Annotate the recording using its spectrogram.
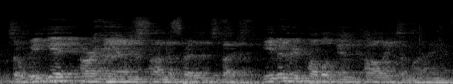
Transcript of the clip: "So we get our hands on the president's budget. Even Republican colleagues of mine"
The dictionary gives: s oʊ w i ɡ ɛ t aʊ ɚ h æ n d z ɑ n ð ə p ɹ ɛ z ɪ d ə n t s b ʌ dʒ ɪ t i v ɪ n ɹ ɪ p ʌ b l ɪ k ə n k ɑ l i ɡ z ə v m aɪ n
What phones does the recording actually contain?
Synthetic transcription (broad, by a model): s oʊ w i ɡ ɛ t aʊ ɚ h æ n d z n ð ə p ɹ ɛ z ɪ d ə n t s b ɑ ɪ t i v ɪ n ɹ ɪ p ʌ b l ɪ k ə n k ɑ l i ɡ z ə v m aɪ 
